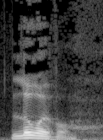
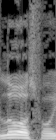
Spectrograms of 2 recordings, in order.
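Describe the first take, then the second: First: It is said the Kentucky way. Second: It is said the local Mississippi way. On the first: The speaker is not from the Mississippi town. The speaker calls it wrong. "Everybody else would pronounce it Louisville, like Louisville, Kentucky" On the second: The speaker is from the Mississippi town. The speaker calls it right. "if you pronounce it Louisville, you know someone from Louisville"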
